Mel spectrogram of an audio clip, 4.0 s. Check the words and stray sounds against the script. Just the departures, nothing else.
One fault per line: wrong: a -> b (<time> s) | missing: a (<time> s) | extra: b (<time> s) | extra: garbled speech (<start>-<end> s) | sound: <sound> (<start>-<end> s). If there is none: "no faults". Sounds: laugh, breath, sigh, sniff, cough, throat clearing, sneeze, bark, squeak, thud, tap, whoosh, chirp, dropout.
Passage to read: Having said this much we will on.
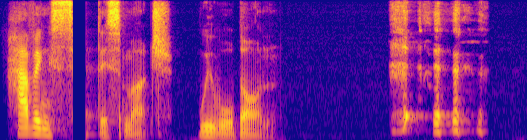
sound: dropout (0.5-0.6 s)
sound: laugh (2.9-3.7 s)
